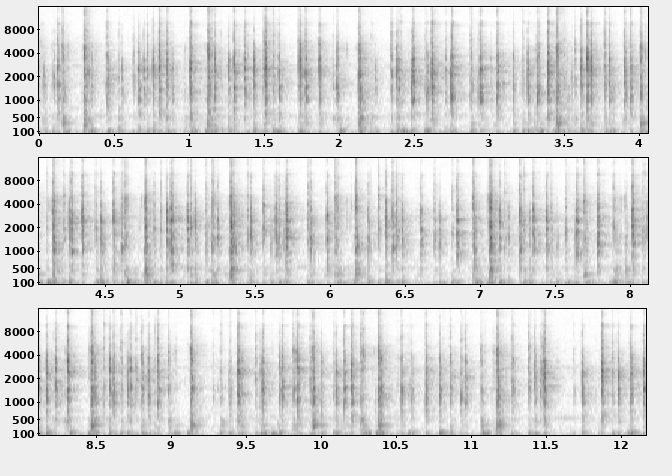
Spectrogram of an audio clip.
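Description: Fingertips of both hands type steadily on a compact white mechanical keyboard with plastic keycaps and a green backlight, resting on a wooden desk. A continuous stream of crisp, bright plastic key clicks and taps is heard, each dying away almost instantly, with a faint low thud beneath them.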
